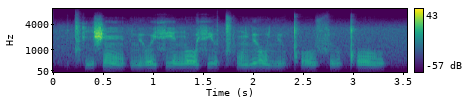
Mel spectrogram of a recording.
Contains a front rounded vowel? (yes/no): yes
